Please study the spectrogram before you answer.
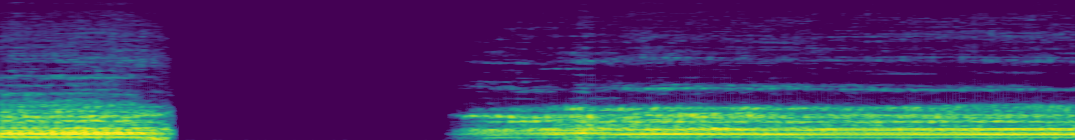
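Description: An elephant gives a deep, throaty rumble that breaks off briefly and then resumes, steady and low.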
